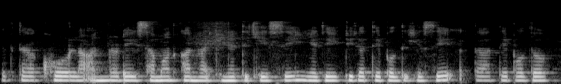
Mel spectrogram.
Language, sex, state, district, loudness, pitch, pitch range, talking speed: Nagamese, female, Nagaland, Dimapur, -14 LUFS, 185 Hz, 180-185 Hz, 190 wpm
